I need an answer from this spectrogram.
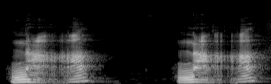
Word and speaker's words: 哪: Number two, which? 哪?哪? Remember, this is the third tone.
